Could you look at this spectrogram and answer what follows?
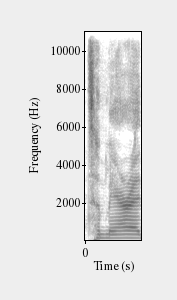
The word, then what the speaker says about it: Tamara: I am at Tamara J Renee. If you do not know how to Spill my name, because some people spell it wrong, it is T A M A R A J R E N E E.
